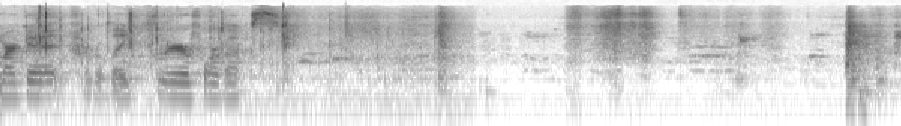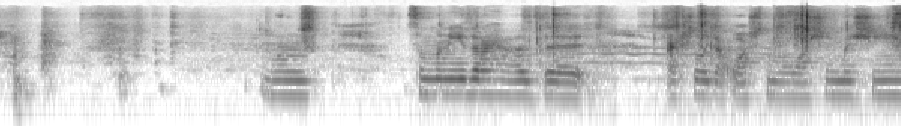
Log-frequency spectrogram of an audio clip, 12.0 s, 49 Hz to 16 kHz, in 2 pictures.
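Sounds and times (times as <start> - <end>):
rustling and handling noise: 0.0 - 3.2, 9.4 - 12.0.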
